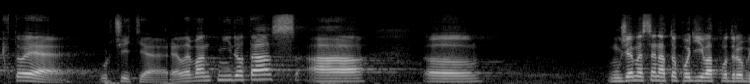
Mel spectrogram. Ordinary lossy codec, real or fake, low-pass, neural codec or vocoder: MP3, 64 kbps; real; 10.8 kHz; none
